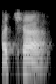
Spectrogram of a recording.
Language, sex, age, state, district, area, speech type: Sindhi, male, 45-60, Uttar Pradesh, Lucknow, rural, conversation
